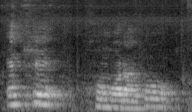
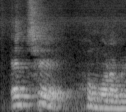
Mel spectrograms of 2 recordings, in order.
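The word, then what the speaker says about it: Ecce homo: 고전 라틴어로는 에케 호모라고 읽어야 하고, 근세 라틴어로는 에체 호모라고 읽어야 하고, 영어 사전 찾아보니까 익스 호모라고 읽어야 하고, 그 연수원의 박성환 목사님은 이치 호모라고 읽으시더라고요.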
